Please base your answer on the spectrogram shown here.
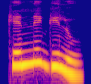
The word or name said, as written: ಕನ್ನೆಗ್ಗಿಲು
